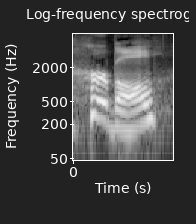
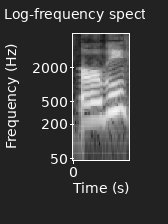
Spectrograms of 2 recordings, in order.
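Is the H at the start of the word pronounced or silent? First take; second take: pronounced; silent. First: The word begins with an audible H sound. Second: The word begins with a vowel, no H sound. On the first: The speaker calls it wrong. "I always want to say the H" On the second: The speaker calls it right. "but it's herbal face foods"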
